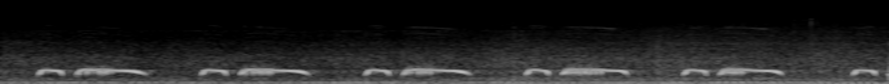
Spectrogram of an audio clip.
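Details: Lure call of a spotted dove, meant to stir up wild doves: mellow low coos, each a brief note followed by a longer drawn-out one, pairs repeating about once a second, with a steady faint background hum.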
